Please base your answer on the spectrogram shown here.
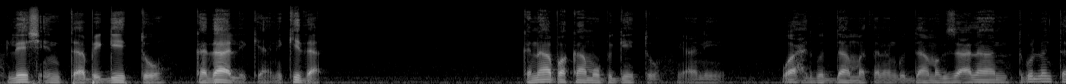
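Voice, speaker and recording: A man teaching a casual spoken language lesson, explaining slowly and repeating each example phrase. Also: sits low, vocal fry.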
